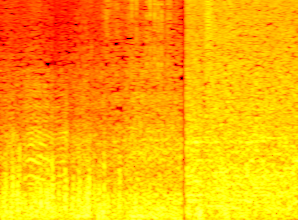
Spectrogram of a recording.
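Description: Ocean waves and wind at Cocoa Beach, Florida, heard as a continuous loud wash of surf with heavy wind buffeting on the microphone and a brief dropout partway through.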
